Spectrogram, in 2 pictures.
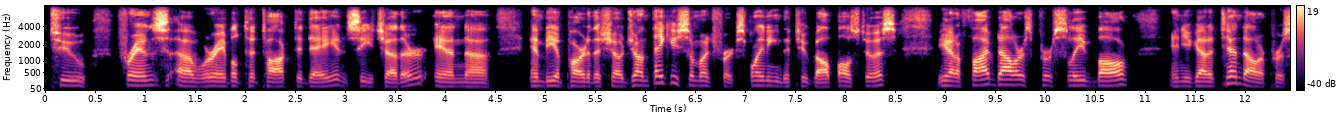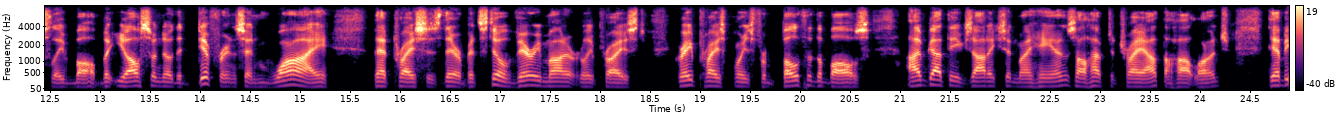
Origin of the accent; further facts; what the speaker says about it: Detroit, Michigan, United States; Well, I'm from Detroit, so I can relate a little bit, but grew up here.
